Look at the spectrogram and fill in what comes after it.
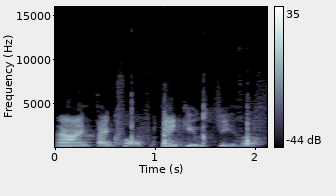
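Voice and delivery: grudging, forced through gritted teeth. Mimicking people who give forced thanks, through gritted teeth. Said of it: "doing it through gritted teeth".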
